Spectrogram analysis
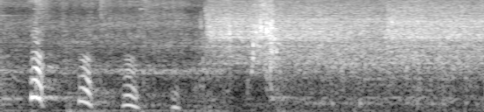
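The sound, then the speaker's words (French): Tap water runs over peeled onions being washed in a kitchen. A few short splashy sounds come first, then a steady, loud hiss of flowing water. “Les oignons sont épluchés maintenant. Au lavage.”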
